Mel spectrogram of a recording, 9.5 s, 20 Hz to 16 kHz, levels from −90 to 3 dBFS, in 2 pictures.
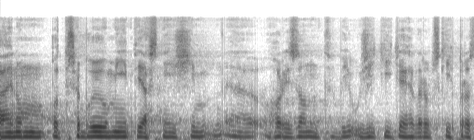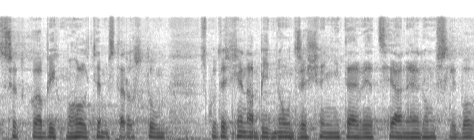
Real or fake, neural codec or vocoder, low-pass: fake; vocoder, 22.05 kHz, 80 mel bands, WaveNeXt; 9.9 kHz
